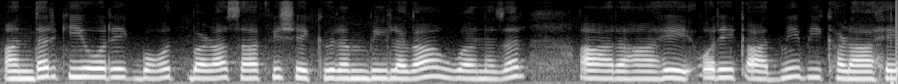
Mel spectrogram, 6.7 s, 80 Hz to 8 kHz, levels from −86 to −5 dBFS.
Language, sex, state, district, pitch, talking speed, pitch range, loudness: Hindi, male, Rajasthan, Jaipur, 230 Hz, 180 wpm, 225-255 Hz, -13 LUFS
